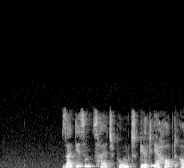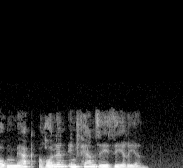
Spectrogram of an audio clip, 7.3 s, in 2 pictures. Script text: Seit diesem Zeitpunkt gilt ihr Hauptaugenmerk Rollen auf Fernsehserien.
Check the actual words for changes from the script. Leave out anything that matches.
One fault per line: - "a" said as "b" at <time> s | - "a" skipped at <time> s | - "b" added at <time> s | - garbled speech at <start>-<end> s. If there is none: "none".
- "auf" said as "in" at 5.0 s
